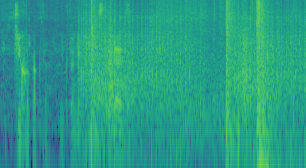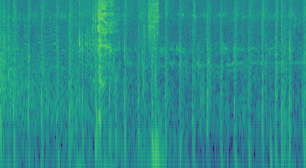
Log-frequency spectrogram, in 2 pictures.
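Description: A rifle fires close by in bursts.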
